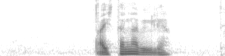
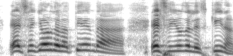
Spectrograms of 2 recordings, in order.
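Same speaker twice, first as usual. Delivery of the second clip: mock casual title; 8 semitones higher, 5 dB louder, faster than usual. Mock casual usage of señor.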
